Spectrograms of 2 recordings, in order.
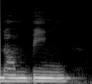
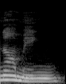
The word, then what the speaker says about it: numbing: فعل نام NUMB که بی توی این فعل سایلنت هست و تلفظ نمیشه به معنای بی‌حس کردن هست. And while all of that did succeed in numbing her، نمیگم numbing، میگم numbing،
